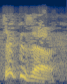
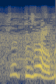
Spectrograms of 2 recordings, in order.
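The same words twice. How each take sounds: First: Said in the usual way. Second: Much higher, eager Check this out; excited. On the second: Real, not acted. Vlogger showing off to viewers, eagerly.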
